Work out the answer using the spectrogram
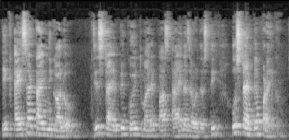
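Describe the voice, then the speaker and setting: A man's voice: fairly high pitch, moderate pace. Fatherly tutor, roomy and distant. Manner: fatherly, coaxing, calls listeners "beta". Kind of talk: motivational talk to students. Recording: roomy echo, far from mic.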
